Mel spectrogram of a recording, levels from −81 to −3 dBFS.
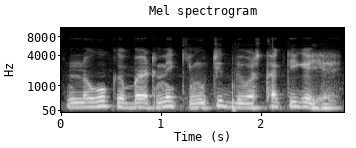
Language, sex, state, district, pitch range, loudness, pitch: Hindi, male, Maharashtra, Mumbai Suburban, 125-145 Hz, -17 LUFS, 135 Hz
